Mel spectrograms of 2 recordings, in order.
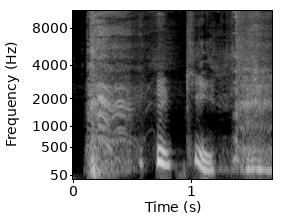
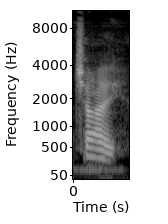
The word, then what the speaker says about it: Ki: The right way to say Dragon Ball Z energy. Ki. Not Kai. Not Chai. Not Chai Chai.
